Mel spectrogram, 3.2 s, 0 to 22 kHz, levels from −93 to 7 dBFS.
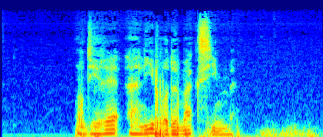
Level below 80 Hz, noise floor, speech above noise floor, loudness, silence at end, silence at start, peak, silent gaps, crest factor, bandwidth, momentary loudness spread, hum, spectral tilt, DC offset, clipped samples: -30 dBFS; -52 dBFS; 37 dB; -16 LUFS; 0.05 s; 0.75 s; -2 dBFS; none; 16 dB; 15 kHz; 20 LU; none; -5 dB/octave; under 0.1%; under 0.1%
